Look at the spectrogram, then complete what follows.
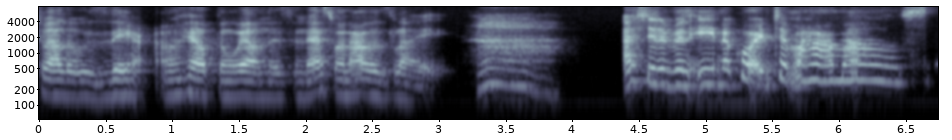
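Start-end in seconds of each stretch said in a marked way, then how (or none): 3.2-6.7 mock realization. Vlogger recalling what Uranus taught her, mock realization. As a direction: act out a sudden revelation, pitched up.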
